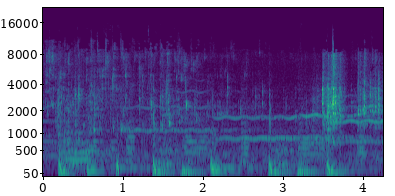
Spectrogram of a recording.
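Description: Background music with a steady beat, over a mixed drink being poured from a cocktail shaker into a glass.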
